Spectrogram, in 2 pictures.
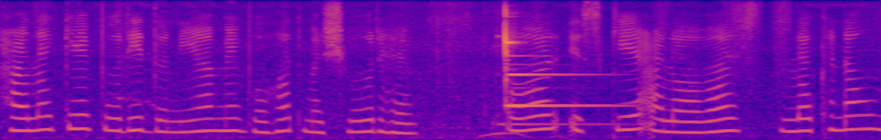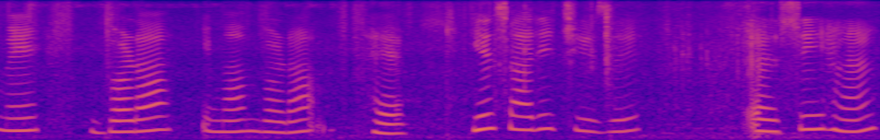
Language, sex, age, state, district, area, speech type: Urdu, female, 18-30, Uttar Pradesh, Gautam Buddha Nagar, rural, spontaneous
